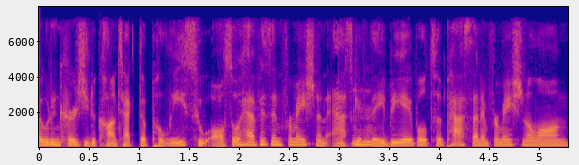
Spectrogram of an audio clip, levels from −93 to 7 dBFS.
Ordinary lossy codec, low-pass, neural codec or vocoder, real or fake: AAC, 48 kbps; 7.2 kHz; none; real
